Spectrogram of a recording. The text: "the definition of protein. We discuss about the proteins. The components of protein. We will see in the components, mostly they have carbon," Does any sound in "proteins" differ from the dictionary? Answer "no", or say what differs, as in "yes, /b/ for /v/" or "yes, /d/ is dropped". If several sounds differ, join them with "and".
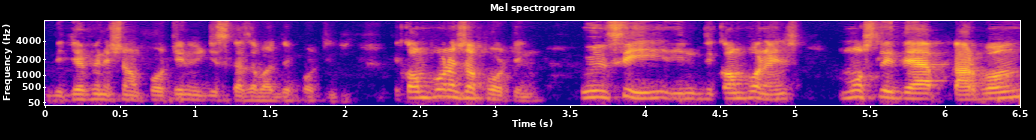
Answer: yes, /ɹ/ is dropped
